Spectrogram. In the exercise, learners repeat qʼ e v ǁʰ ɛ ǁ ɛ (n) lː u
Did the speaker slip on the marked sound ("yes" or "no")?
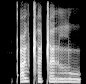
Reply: yes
